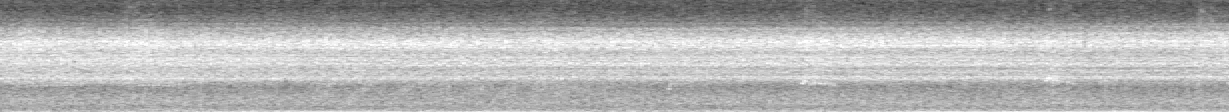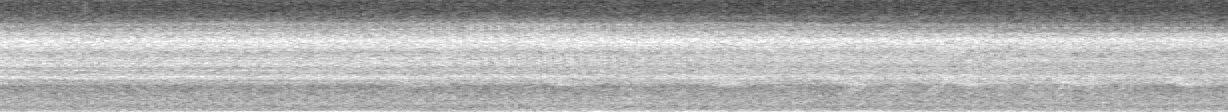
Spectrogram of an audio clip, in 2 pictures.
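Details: Summer cicadas keep up a dense, even, high-pitched hiss for the whole stretch, over a faint, wavering low hum.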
